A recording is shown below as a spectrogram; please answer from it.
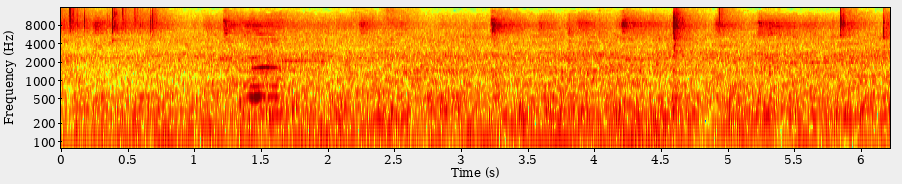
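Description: A steady low hum throughout, with a few faint clicks of plastic clothes hangers being handled. About a second and a half in comes a brief muffled voice sound from a mouth full of hangers.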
